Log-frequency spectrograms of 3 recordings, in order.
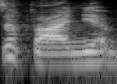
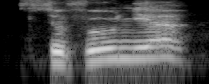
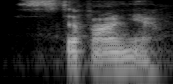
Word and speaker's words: Stefania: you want to know, it's pronounced Stefania, but that's a good way. I've had people come up with different ways of saying my name, and they're inventionable. Stefunia, Stefinia, Stefunia. And what was it? This one lady, I said, God dang, you put syllables that didn't even go with it, and it was like Stefunia. Yeah, I'm like, no, Stefania.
